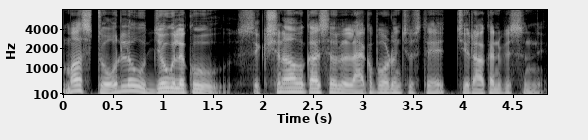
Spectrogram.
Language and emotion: Telugu, sad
